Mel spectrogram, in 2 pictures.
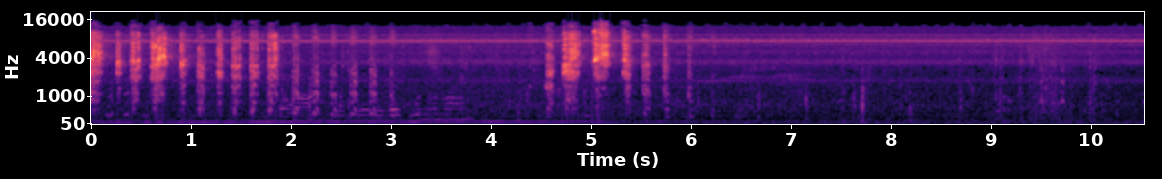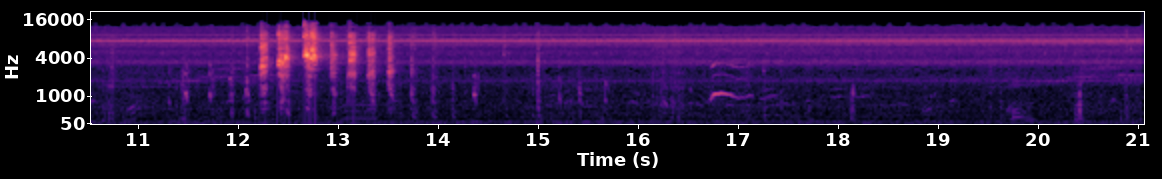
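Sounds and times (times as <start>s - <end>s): sharp bird calls: 0.0s - 3.0s, 4.6s - 6.2s, 11.4s - 13.8s.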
